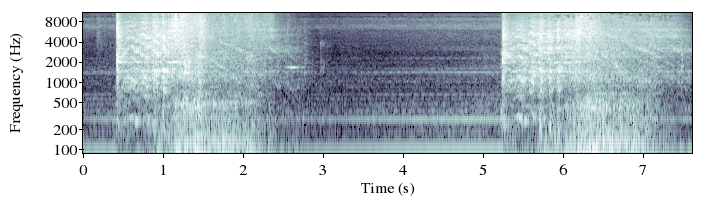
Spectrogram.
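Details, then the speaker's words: 1957 Chevy with LS swap on first start, fuel pump wired without shutoff: two starts, each catching about two seconds then sagging and stalling, won't hold idle. "I'm gonna get in the car so I can hit the gas pedal you know try to keep it running"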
